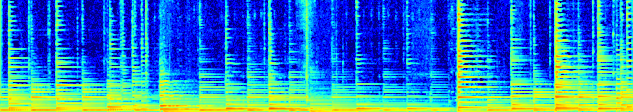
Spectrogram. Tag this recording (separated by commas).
Guitar, Music, Acoustic guitar, Musical instrument, Plucked string instrument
